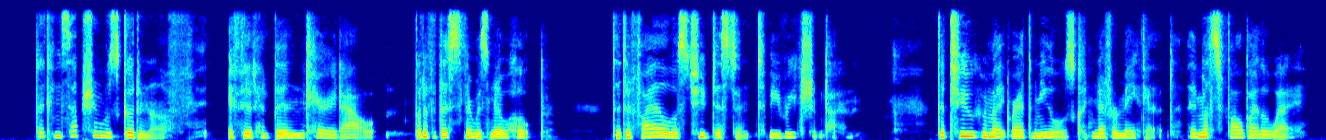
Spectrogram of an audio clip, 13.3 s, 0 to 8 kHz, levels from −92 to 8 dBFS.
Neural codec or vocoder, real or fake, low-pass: codec, 16 kHz in and 24 kHz out, 1.1 kbps, FireRedTTS-2 codec; fake; 7.2 kHz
